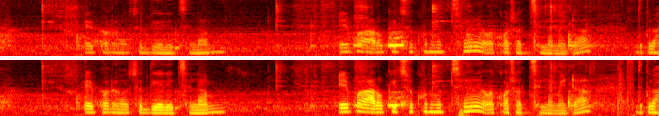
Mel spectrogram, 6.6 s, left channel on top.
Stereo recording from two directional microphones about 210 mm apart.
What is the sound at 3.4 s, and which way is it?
Speech, 35° right (ahead or behind).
